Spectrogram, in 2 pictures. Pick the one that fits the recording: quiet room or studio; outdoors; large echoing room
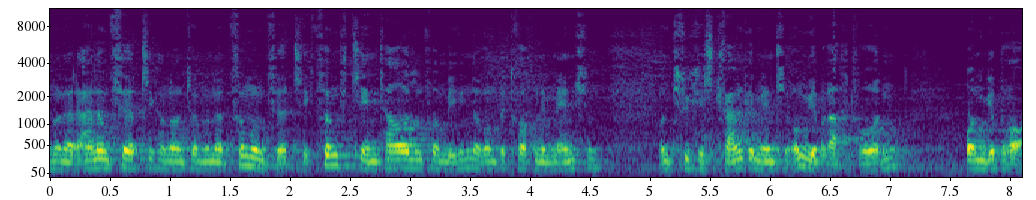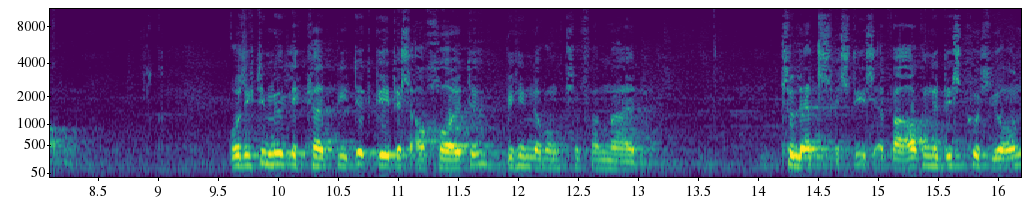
large echoing room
